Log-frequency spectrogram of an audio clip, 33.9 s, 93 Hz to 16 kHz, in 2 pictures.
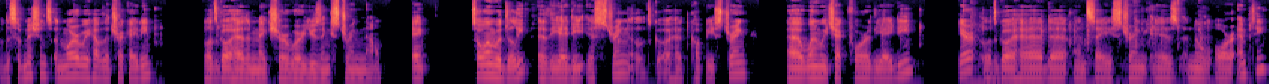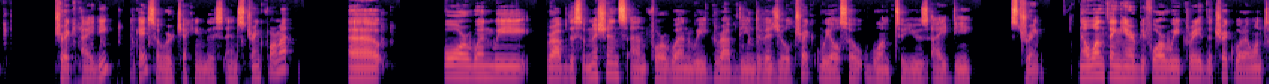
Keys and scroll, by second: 3.0 ctrl+s, 8.7 ctrl+c, 11.7 ctrl+BackSpace, 18.4 Return, 18.5 ctrl+s, 22.3 ctrl+v, 22.3 ctrl+s, 27.2 ctrl+s.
